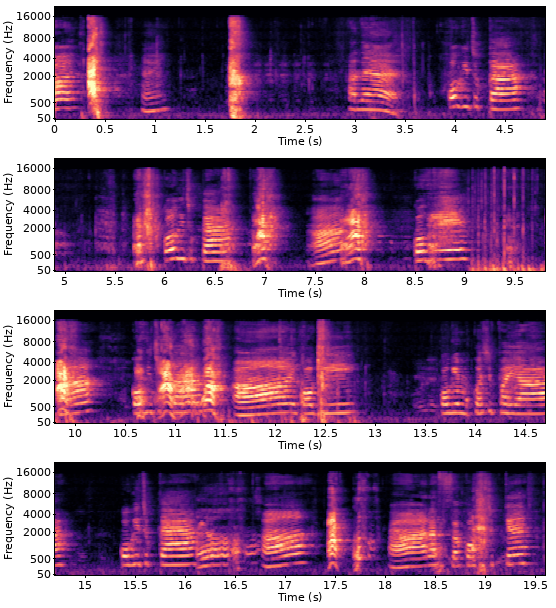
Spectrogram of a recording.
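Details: Several Shih Tzus playing together, giving bursts of short, high, harmonic yips and barks with brief growls. The bursts come in quick irregular runs across the whole stretch, with sharp knocks and some human voices between them.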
